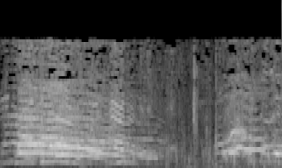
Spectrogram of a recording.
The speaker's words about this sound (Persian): بچه ها به سرعت به طرف بساط بستنی فروشی میرن.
